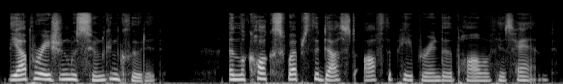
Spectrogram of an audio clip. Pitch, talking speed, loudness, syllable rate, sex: 205 Hz, 200 wpm, -19 LUFS, 5.7 syllables/s, female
